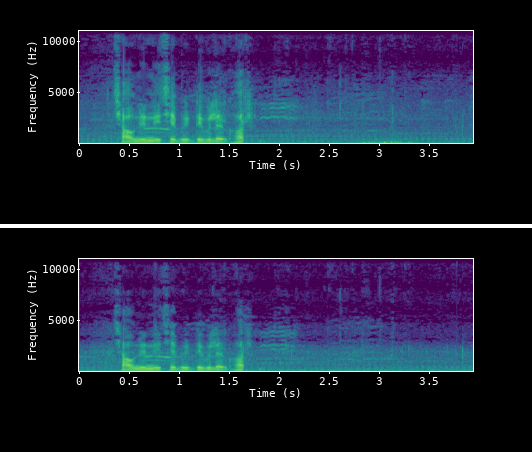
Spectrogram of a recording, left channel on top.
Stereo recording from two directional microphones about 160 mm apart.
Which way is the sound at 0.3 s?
Centre (ahead or behind).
